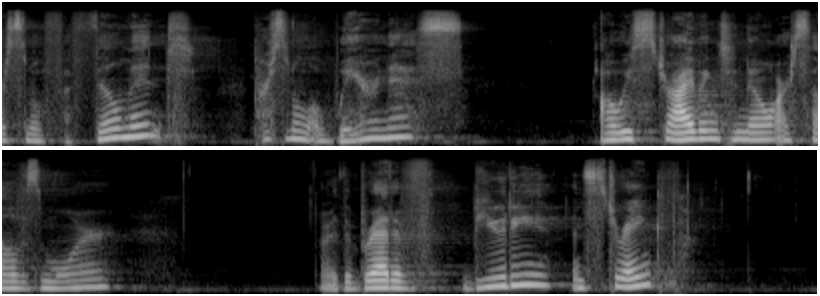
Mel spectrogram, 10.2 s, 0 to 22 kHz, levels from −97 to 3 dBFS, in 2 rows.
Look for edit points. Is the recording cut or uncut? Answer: uncut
